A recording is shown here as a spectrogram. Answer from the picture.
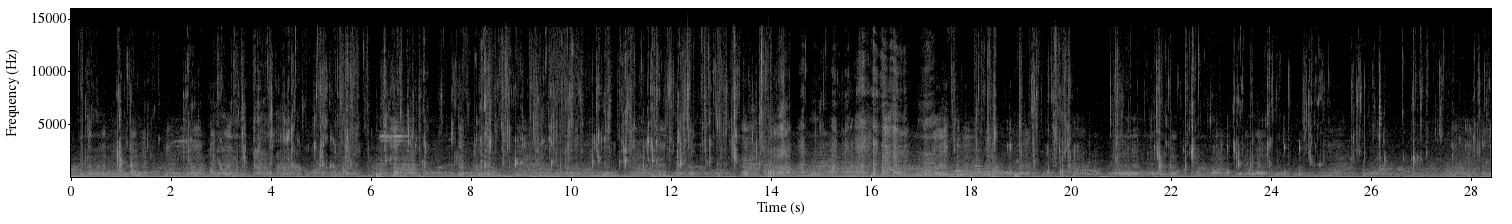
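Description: Wet chewing and lip smacking of a man eating oily mutton curry and rice by hand, with squishing as his fingers work the rice into the gravy.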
